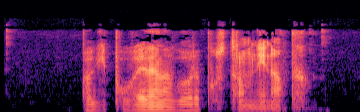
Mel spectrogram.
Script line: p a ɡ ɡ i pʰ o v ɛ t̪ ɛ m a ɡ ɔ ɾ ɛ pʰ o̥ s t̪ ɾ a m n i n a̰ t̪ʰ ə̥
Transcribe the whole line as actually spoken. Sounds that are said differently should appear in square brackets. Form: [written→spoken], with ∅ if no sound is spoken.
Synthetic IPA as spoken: p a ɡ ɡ i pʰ o v ɛ [t̪→d̪] ɛ [m→n] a ɡ ɔ ɾ ɛ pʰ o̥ s t̪ ɾ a m n i n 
